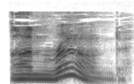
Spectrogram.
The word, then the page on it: unround: British English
